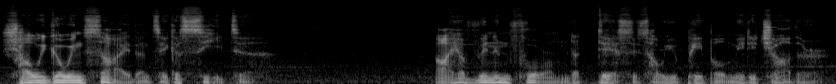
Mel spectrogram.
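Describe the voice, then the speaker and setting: A man playing a stiff, awkwardly polite demon from hell in an ASMR comedy roleplay, speaking formally and haltingly in a deadpan way. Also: a little hiss or hum, heavily acted. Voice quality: very deep, gravelly. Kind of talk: ASMR roleplay, scripted comic monologue.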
